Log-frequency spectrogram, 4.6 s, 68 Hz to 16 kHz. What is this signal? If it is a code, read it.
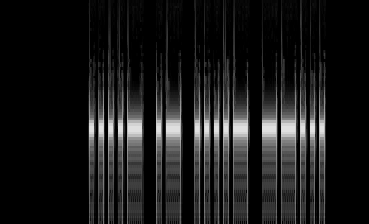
Morse code, heard as a keyed tone, about 20 wpm, 700 Hz. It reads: 4A47
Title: Common Cut Numbers - 4-Digit 20wpm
